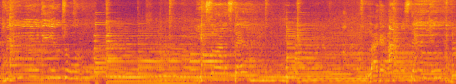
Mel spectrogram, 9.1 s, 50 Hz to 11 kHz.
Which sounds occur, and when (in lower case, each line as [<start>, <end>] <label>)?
[0.00, 1.84] male singing
[0.00, 9.13] music
[3.76, 5.69] male singing
[6.23, 6.57] speech
[6.77, 6.97] speech
[7.33, 8.89] male singing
